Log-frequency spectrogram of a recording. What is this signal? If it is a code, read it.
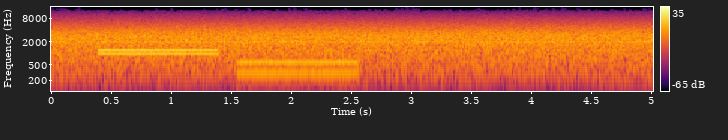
Aircraft SELCAL, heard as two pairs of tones, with heavy radio static. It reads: MQ-AG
